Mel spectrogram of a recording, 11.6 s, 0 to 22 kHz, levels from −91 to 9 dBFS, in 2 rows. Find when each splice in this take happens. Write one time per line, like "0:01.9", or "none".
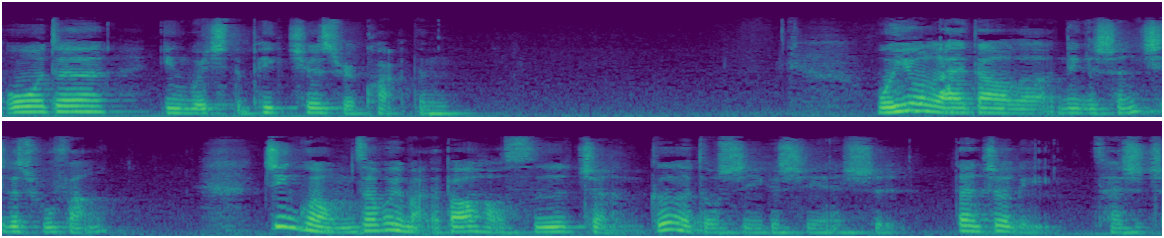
none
